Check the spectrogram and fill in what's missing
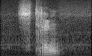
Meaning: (adjective) strict, severe, rigorous, unbending, cruel; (noun) string, twined object, as most ropes or cords
- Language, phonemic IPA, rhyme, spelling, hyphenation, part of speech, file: Dutch, /strɛŋ/, -ɛŋ, streng, streng, adjective / noun, Nl-streng.ogg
